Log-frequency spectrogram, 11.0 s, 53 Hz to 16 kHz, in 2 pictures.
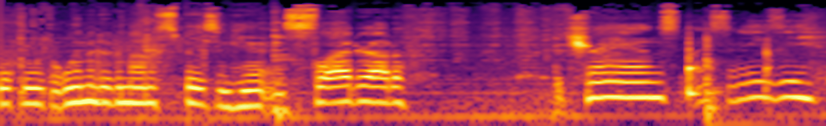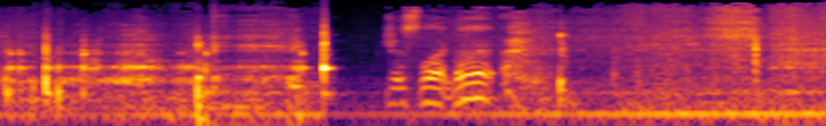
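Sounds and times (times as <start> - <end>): metal scraping and clinking: 0.0 - 7.8.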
